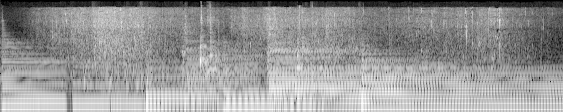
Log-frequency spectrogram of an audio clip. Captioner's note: water sloshing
